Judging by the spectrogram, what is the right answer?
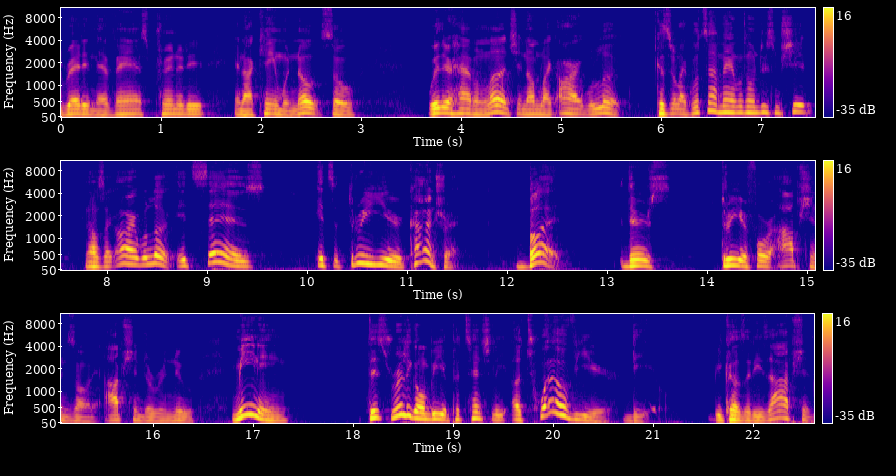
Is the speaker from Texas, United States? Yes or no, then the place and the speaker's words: yes; Texas, United States; we're both Mexican, we're both from Texas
